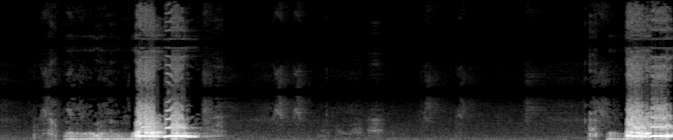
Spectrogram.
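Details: A one-year-old boxer dog meets a caterpillar in a yard. It gives a low growly whine, then a loud, harsh double bark. After a quiet pause it lets out another loud burst of barking.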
